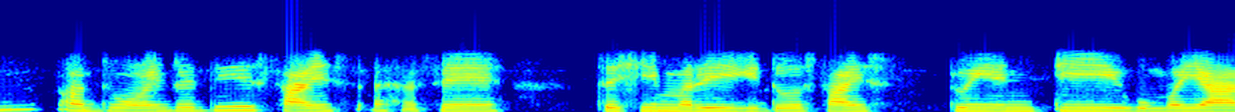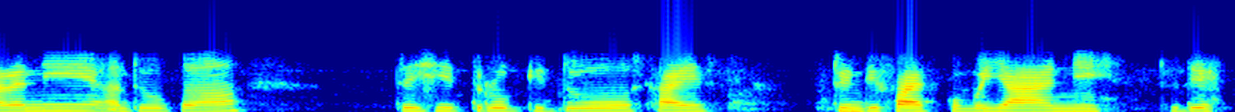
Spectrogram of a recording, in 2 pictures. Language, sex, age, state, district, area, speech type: Manipuri, female, 30-45, Manipur, Senapati, urban, conversation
